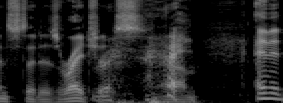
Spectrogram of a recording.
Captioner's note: laughs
